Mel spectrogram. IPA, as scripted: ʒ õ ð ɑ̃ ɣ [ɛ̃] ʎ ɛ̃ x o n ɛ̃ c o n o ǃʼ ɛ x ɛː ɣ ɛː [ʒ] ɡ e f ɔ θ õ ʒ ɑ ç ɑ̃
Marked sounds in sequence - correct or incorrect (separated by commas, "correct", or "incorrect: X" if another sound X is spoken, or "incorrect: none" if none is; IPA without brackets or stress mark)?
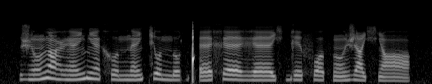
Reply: correct, incorrect: ç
